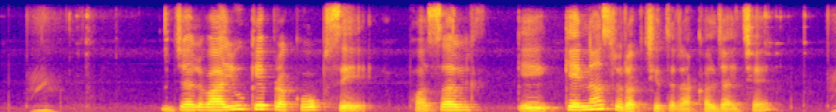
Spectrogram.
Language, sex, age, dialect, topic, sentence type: Maithili, female, 41-45, Eastern / Thethi, agriculture, question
